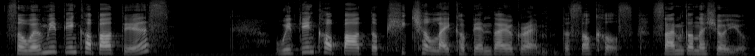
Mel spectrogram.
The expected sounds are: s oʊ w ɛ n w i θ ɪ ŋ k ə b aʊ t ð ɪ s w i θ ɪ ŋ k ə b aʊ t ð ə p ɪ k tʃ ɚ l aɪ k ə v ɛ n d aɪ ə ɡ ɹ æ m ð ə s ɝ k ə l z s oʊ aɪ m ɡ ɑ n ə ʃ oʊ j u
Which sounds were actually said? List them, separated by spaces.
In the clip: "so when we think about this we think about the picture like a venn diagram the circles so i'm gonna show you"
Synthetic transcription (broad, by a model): s oʊ w ɛ n w i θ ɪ ŋ k ə b aʊ t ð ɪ s w i θ ɪ ŋ k ə b aʊ t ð ə p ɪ k tʃ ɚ l aɪ k ə b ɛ n d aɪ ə ɡ ɹ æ m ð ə s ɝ k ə l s s oʊ aɪ m ɡ ɑ n ə ʃ oʊ j u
